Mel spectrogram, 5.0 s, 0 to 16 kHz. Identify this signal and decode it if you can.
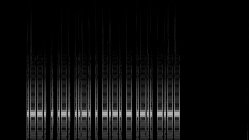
Morse code, heard as a keyed tone, about 34 wpm, 700 Hz. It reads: PERFECTLY
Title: Top 1501-1750 Words 35wpm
